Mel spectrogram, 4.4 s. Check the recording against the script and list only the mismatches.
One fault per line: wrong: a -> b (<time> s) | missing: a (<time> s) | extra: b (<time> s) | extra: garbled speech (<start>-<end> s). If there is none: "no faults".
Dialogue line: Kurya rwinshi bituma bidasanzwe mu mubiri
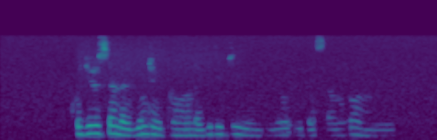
extra: urusenda (0.9 s)
extra: umuntu agira ibyiyumviro (1.8 s)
